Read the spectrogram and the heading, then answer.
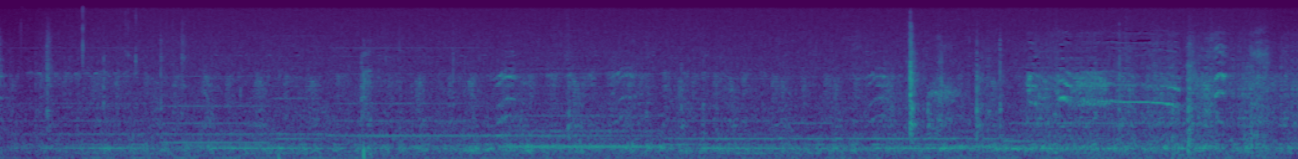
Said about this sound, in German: Die hat doch nur zwei Hühner noch verloren. Wo sind denn die anderen? Wo sind denn die anderen? Papa, wo sind denn die anderen Hühner? Die müssten doch da hinten sein.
